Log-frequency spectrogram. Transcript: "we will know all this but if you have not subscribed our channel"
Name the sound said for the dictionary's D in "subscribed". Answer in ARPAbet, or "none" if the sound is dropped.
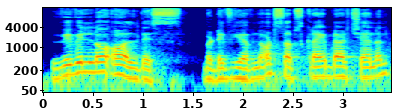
D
